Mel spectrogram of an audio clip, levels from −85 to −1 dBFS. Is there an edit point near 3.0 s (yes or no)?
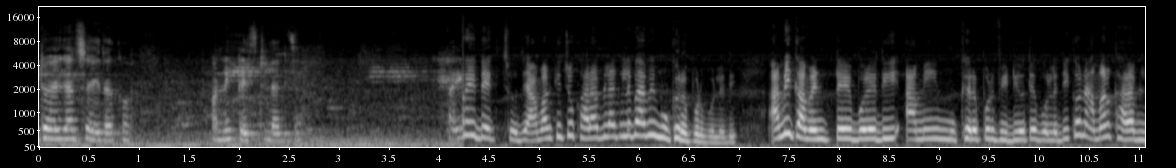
no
